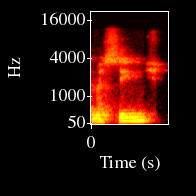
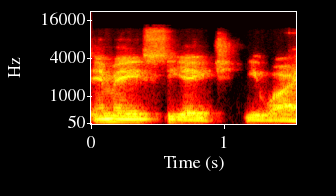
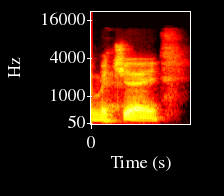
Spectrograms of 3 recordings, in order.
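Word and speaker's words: Machey: see uh so we had message was that messige yeah i actually did a youtube pronunciation guide for his name yeah um so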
